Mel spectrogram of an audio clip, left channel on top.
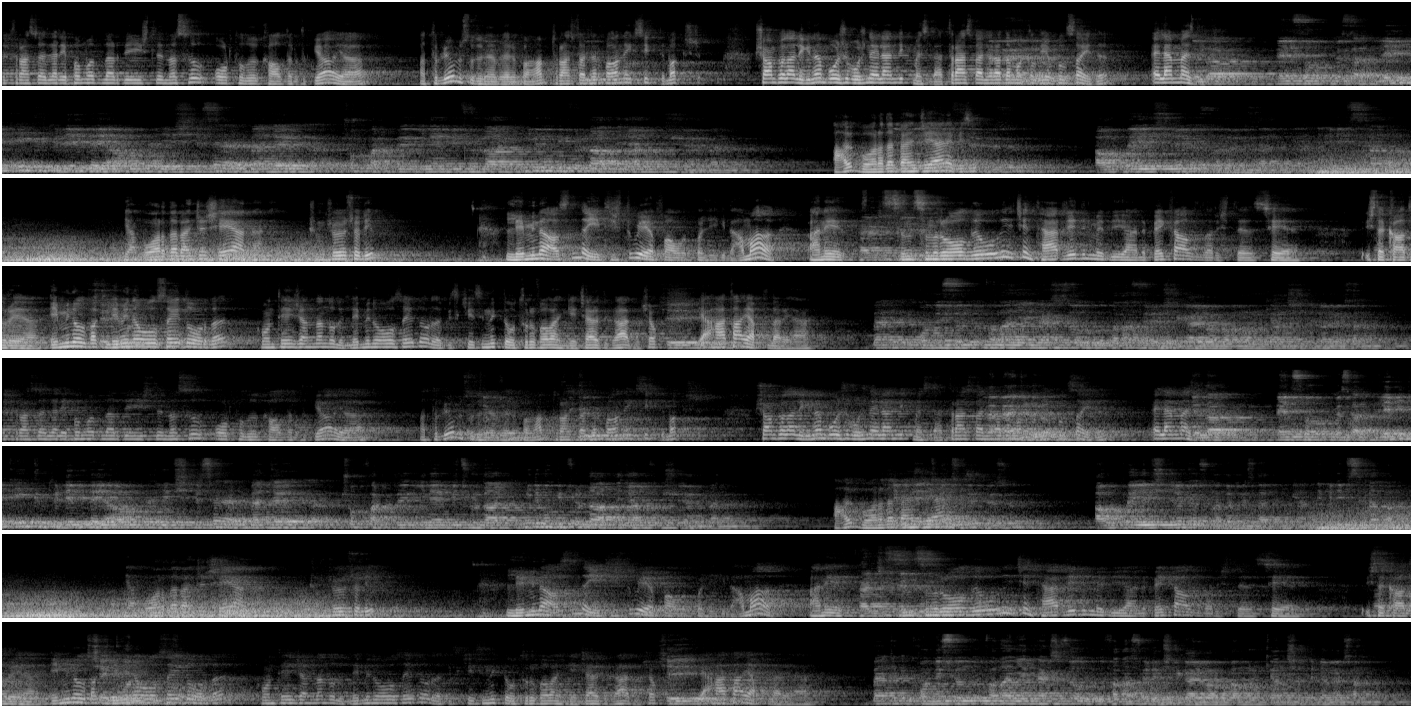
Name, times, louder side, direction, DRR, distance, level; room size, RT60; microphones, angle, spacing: voice 1, 0.0-3.7 4.3-11.1 11.5-11.9 22.4-23.8 29.4-31.0 31.3-32.0 32.9-36.6 37.0-41.1 41.8-44.5 44.9-48.8 49.2-50.4, left 5 dB, 90° left, 11 dB, 0.4 m, -24 dB
voice 2, 4.8-5.1 5.7-6.0 9.8-10.5 11.9-12.3 12.7-21.3 22.9-24.3 25.0-28.1 36.7-37.6 41.9-42.5 43.2-43.6 44.0-44.1 44.9-45.0 48.9-49.4 50.9-55.9, right 1 dB, 30° right, -8 dB, 4.2 m, -28 dB
Thunder, 25.8-35.0, equal, ahead, 3.9 m, -25 dB
16.0 x 7.3 x 7.0 m, 2.4 s
head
